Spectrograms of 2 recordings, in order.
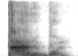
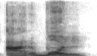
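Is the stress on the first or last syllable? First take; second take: first; last. First: The stress is on the first syllable. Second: The stress is on the last syllable. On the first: The speaker calls it right. "C'est le commencé árbol" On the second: The speaker calls it wrong. "Mwen pa di árbol"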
